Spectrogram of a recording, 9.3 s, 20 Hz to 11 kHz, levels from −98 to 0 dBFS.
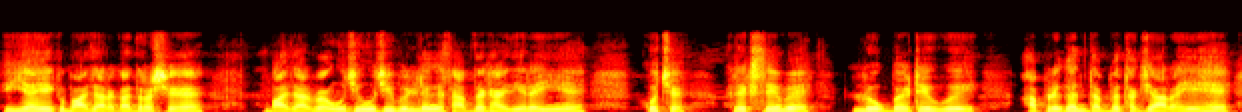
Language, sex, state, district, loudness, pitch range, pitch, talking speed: Hindi, male, Uttar Pradesh, Varanasi, -16 LUFS, 145-155 Hz, 150 Hz, 185 wpm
